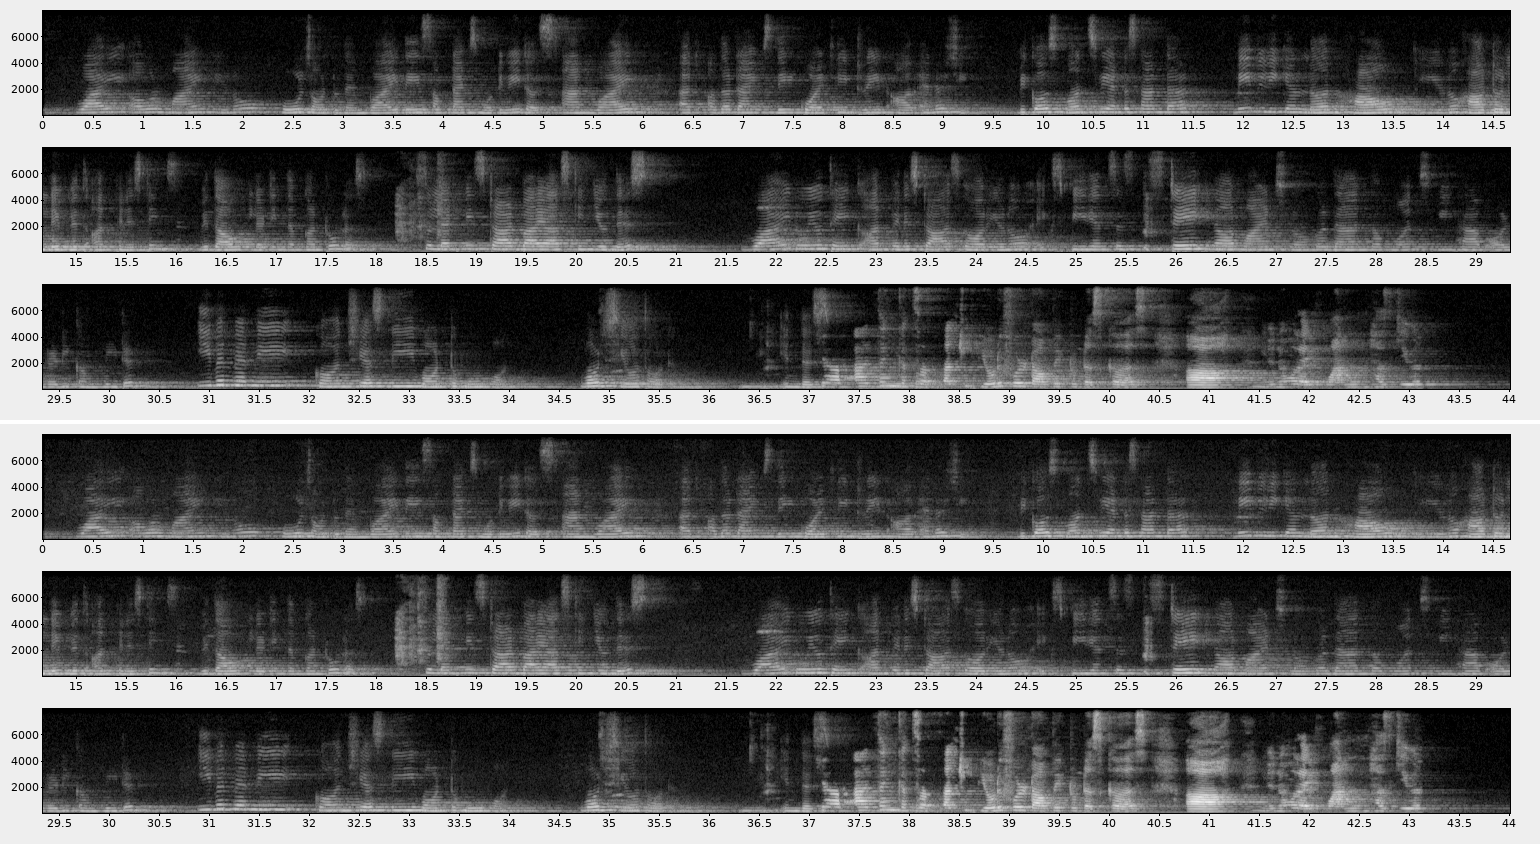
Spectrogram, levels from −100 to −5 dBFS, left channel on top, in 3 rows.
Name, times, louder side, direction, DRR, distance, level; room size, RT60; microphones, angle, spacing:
voice 1, 0.3-5.9 6.4-9.3 9.7-11.4 11.9-15.9 16.2-17.8 18.5-20.7 21.6-30.3 30.9-34.1 34.7-35.9 36.3-37.2 37.6-38.4 41.4-41.6, equal, 15° left, 1.7 m, -35 dB
voice 2, 37.1-43.1, right 5 dB, 50° right, 0.6 m, -26 dB
21.0 x 17.0 x 9.2 m
head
